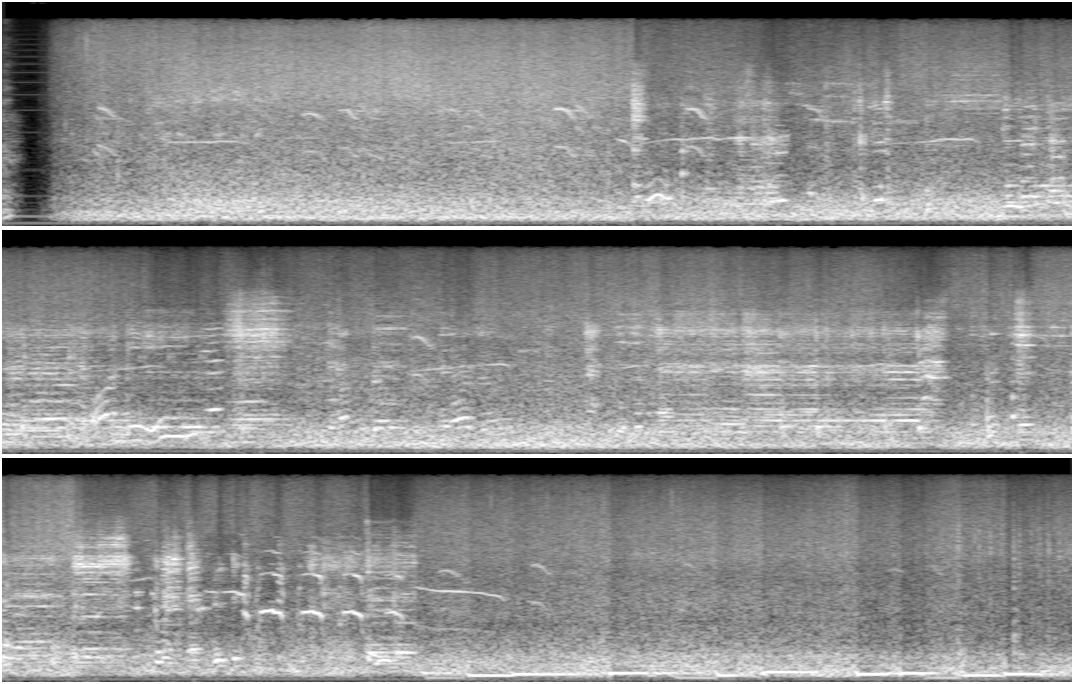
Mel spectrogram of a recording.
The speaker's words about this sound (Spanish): Ruge la mar embravecida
